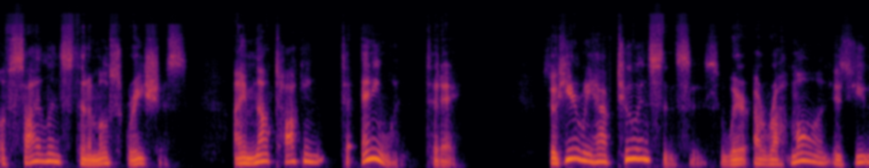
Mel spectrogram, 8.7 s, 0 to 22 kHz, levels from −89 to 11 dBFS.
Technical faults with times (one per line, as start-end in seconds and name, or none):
0.00-8.69 Opus voice compression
